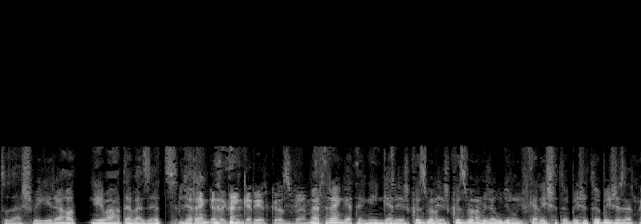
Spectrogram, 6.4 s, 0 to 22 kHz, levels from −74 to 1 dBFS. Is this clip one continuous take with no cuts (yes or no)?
no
